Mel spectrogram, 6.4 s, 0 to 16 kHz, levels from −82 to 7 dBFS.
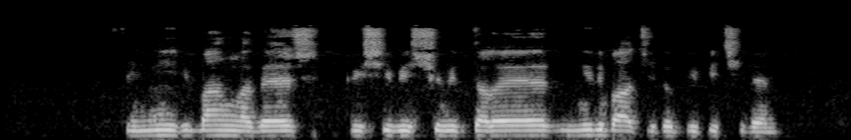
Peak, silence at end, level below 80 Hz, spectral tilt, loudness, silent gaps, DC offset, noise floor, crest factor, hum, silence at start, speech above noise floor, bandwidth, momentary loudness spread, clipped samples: -2 dBFS; 0.55 s; -58 dBFS; -4.5 dB/octave; -16 LUFS; none; under 0.1%; -72 dBFS; 14 dB; none; 0.95 s; 57 dB; 7.8 kHz; 10 LU; under 0.1%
